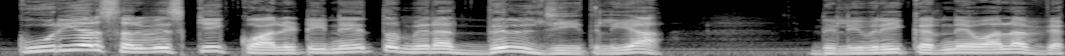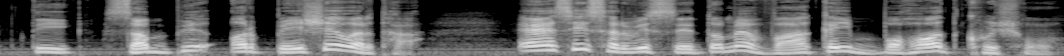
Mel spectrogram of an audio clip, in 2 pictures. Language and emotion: Hindi, happy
